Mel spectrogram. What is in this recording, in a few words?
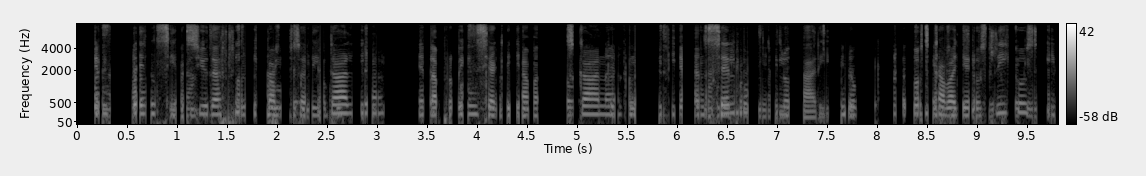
female; SASSEC07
